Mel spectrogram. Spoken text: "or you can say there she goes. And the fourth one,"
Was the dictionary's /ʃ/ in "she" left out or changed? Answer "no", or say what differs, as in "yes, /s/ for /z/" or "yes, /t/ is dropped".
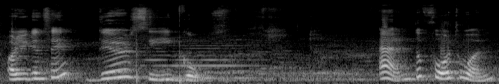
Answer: yes, /s/ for /ʃ/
